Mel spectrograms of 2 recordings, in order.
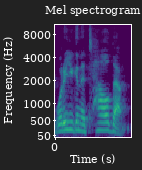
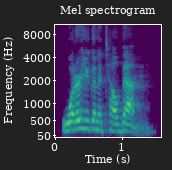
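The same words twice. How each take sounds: First: The stress falls on the word tell. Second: The stress falls on the word them. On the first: The speaker calls it right. "in English, it's usually the last content word" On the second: The speaker calls it wrong. "sometimes there is a tendency of stressing the last word in the sentence, especially if it's a pronoun"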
